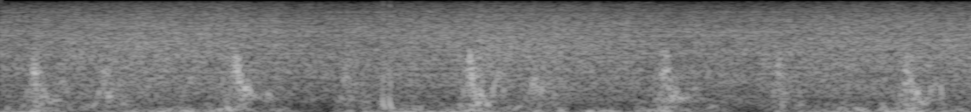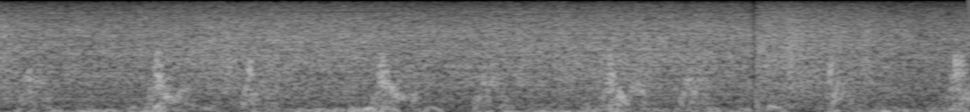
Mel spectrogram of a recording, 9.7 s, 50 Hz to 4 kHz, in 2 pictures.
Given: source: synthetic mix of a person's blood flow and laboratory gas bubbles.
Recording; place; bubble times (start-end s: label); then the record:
Doppler ultrasound of blood flow; precordium
1.08-1.20 s: bubbles
1.89-2.00 s: bubbles
From the record:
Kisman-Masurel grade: 113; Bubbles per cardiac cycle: 1 to 2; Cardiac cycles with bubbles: 1 to 10%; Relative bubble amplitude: loud (0.450 to 0.775); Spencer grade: 1 (occasional bubble signal discernible with the cardiac motion signal, with majority of cardiac periods free of bubbles); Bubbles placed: anywhere in the cardiac cycle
